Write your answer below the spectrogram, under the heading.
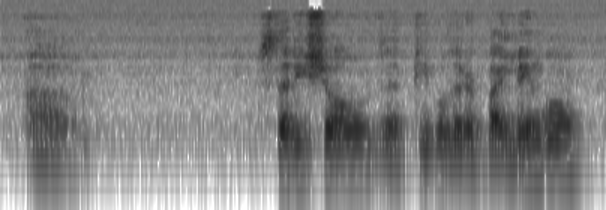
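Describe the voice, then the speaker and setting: A man with a Spanish accent speaks at a very slow pace in a medium pitch. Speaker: interviewee. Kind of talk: interview answers. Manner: hesitant, many fillers.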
